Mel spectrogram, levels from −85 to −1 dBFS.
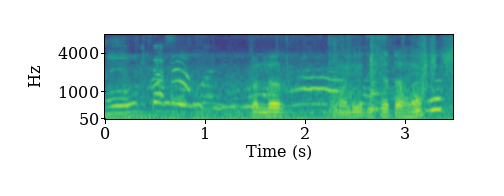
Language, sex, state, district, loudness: Marathi, male, Maharashtra, Washim, -16 LUFS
